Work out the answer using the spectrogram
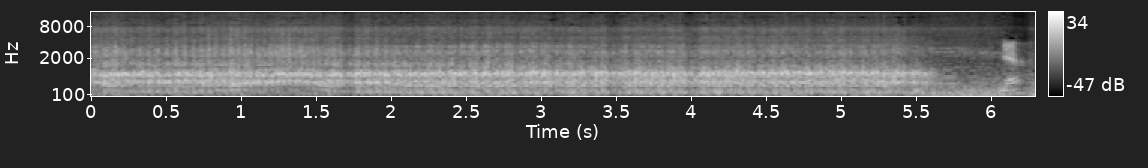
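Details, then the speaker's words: Honda Beat (eSP) scooter, CVT fully removed yet noise remains: loud, rough, uneven clattering rattle from the engine itself; first suspicion is a worn connecting rod or left/right crankcase bearings, not yet confirmed. "untuk CVT sudah dilepas tetapi suaranya masih sangat berisik ya untuk kasus seperti ini ya untuk suara kasar setelah bagian CW dilepas ini sudah dipastikan di bagian mesin ya"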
